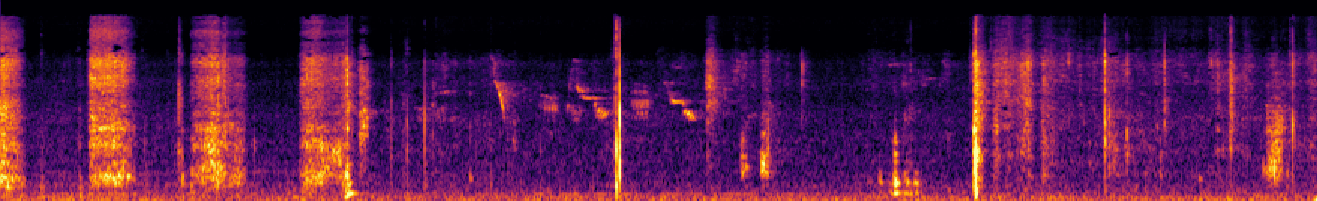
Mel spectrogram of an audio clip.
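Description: A few short crunching rustles on dry leaf litter, then scattered light clicks and taps, with faint bird calls in the background.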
